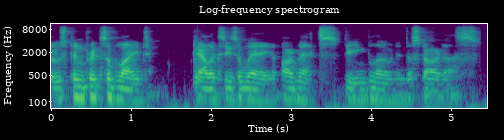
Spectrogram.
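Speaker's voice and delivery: grand, low, hushed anime narrator voice. Waiting while another player finishes a turn, in Gundam narrator voice. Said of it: "Gundam narrator voice".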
